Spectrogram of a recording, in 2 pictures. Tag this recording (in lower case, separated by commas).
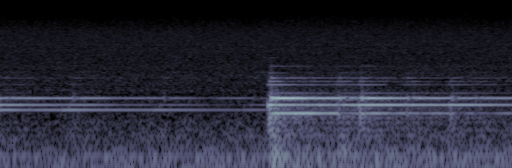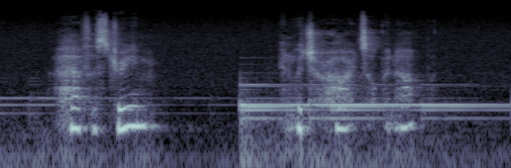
music, speech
